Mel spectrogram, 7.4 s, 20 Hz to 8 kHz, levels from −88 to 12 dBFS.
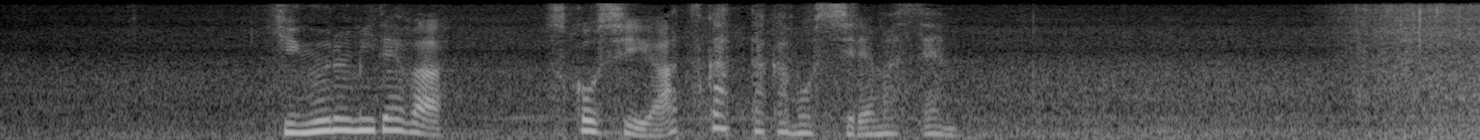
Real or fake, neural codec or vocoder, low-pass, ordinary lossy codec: real; none; 7.2 kHz; AAC, 32 kbps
